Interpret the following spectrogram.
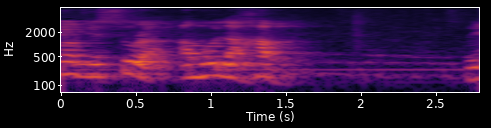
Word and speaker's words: Abu Lahab: Waw is a weak letter. To pronounce it easy, we pronounce it Abu. Okay? So pronunciation of this word becomes Abu.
